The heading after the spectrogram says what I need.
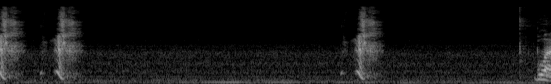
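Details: Repeated ordinary sneezing: about four forceful sneezes in a few seconds, each a quick intake then an explosive burst.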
